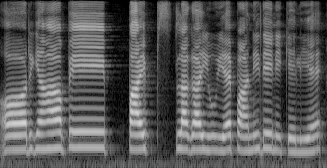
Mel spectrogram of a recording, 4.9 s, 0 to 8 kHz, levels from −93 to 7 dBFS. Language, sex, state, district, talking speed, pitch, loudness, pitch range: Hindi, female, Uttar Pradesh, Lalitpur, 135 wpm, 230 Hz, -18 LUFS, 220-240 Hz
